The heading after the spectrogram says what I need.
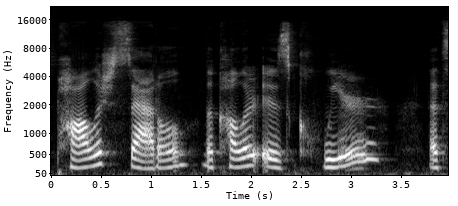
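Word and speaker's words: cuir: The color is queer. That's spelled C-U-I-R. I know it sounds like I'm saying queer, but I Googled it, and that is actually how you pronounce it.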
